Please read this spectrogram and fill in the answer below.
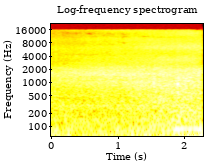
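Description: A taxi car driving past close by on the street, its tyre and engine noise growing as it nears.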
